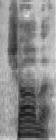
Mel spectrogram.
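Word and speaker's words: शम: means a control control of the mind huh shamama s sa M A pronounce shama Shad dama shama means controlling the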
